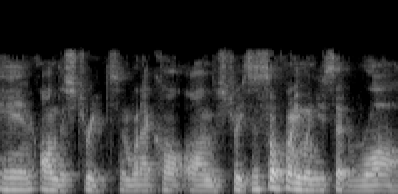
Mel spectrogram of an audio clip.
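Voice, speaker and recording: A man talks with an American accent at a medium pitch. His is a normal speaking voice with fairly even intonation. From Alaska (Anchorage), earlier upstate New York. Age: 60s. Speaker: entrepreneur and mentor. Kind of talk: podcast interview.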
